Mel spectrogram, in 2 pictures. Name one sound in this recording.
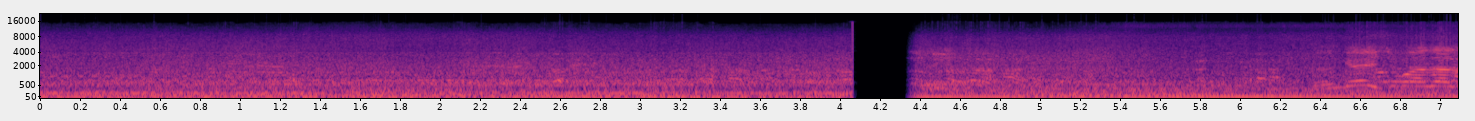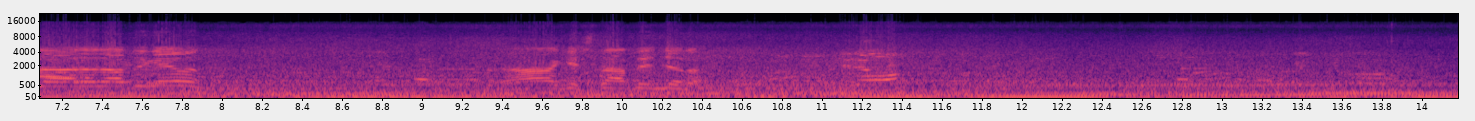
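A boat engine hums and rumbles steadily close by.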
